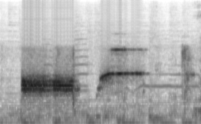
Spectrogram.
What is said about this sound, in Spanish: Y que suene esa sirena, por favor.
